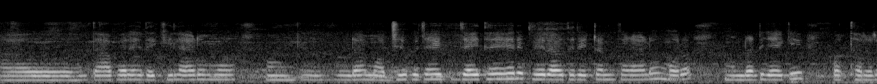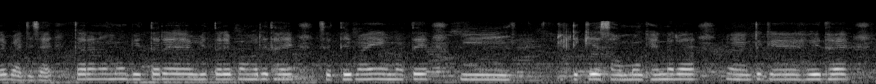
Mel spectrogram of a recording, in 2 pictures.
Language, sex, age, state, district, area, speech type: Odia, female, 30-45, Odisha, Sundergarh, urban, spontaneous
